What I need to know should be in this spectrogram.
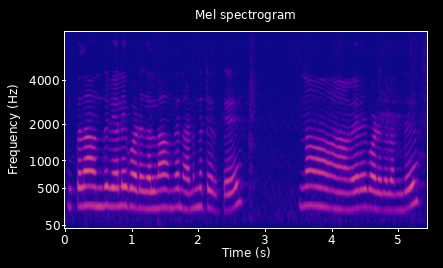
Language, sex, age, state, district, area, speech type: Tamil, female, 60+, Tamil Nadu, Tiruvarur, rural, spontaneous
